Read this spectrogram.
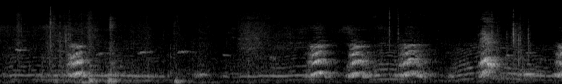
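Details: Labrador Retriever puppies, a sibling litter, giving short harmonic whines and yelps in scattered bursts, several in quick succession near the end, with faint rustling and a soft background hum between calls.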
